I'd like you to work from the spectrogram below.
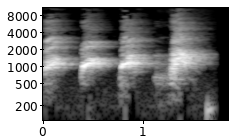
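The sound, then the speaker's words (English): A dog named Daisy barks four times in quick succession, sharp and loud, with brief gaps between each bark and no voices. “Can I help you, dog?”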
